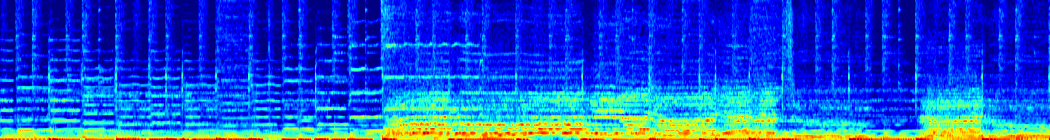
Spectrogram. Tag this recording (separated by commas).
Music, Singing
